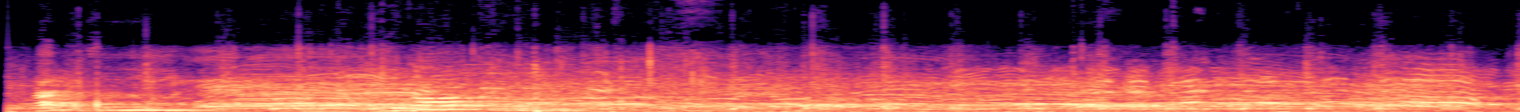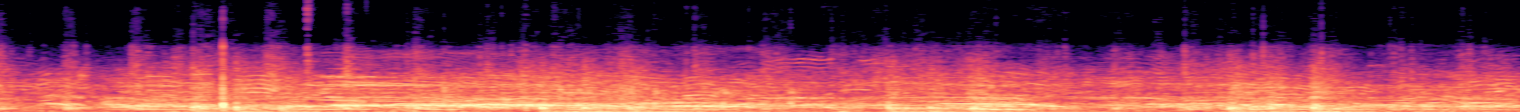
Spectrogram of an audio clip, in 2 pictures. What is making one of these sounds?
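Young men shout and call out across an open ball field.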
